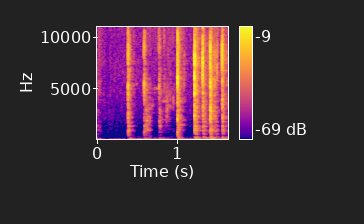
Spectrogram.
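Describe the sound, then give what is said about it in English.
Quick computer keyboard typing, a run of sharp clicky keystrokes in an uneven rhythm, fairly loud, with a low steady hum underneath and no voices. “For some reason, I'm having trouble with my keyboard.”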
